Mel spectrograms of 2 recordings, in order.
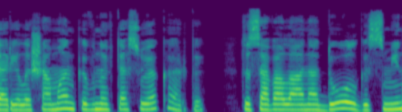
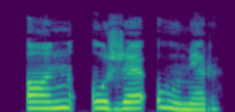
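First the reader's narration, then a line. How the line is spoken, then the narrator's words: Slow speech. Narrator (Russian): наконец медленно сказала Ефыша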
